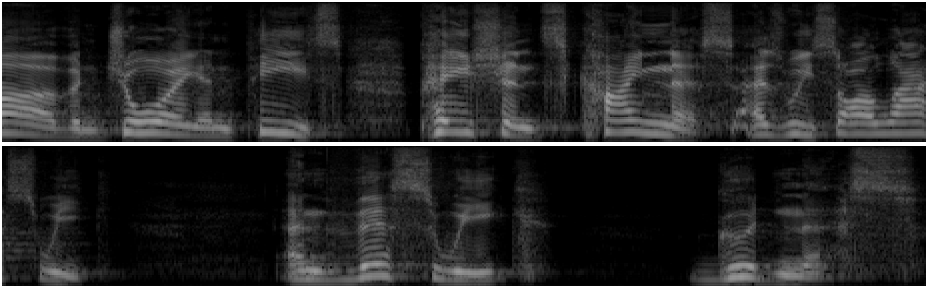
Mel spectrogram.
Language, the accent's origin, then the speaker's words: English; New England, United States; You got to remember, I grew up in the Episcopal Church in New England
